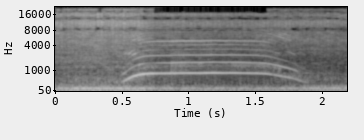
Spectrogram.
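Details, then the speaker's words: Rebuilt Lexus IS300 engine in stock form, first start after almost a year: loud, raw rev sweeps up, holds smooth for about a second, drops cleanly with no knocking; oil pressure present; normal rev. "Well, you got oil pressure. It runs. That was a huge success right there, dude."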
